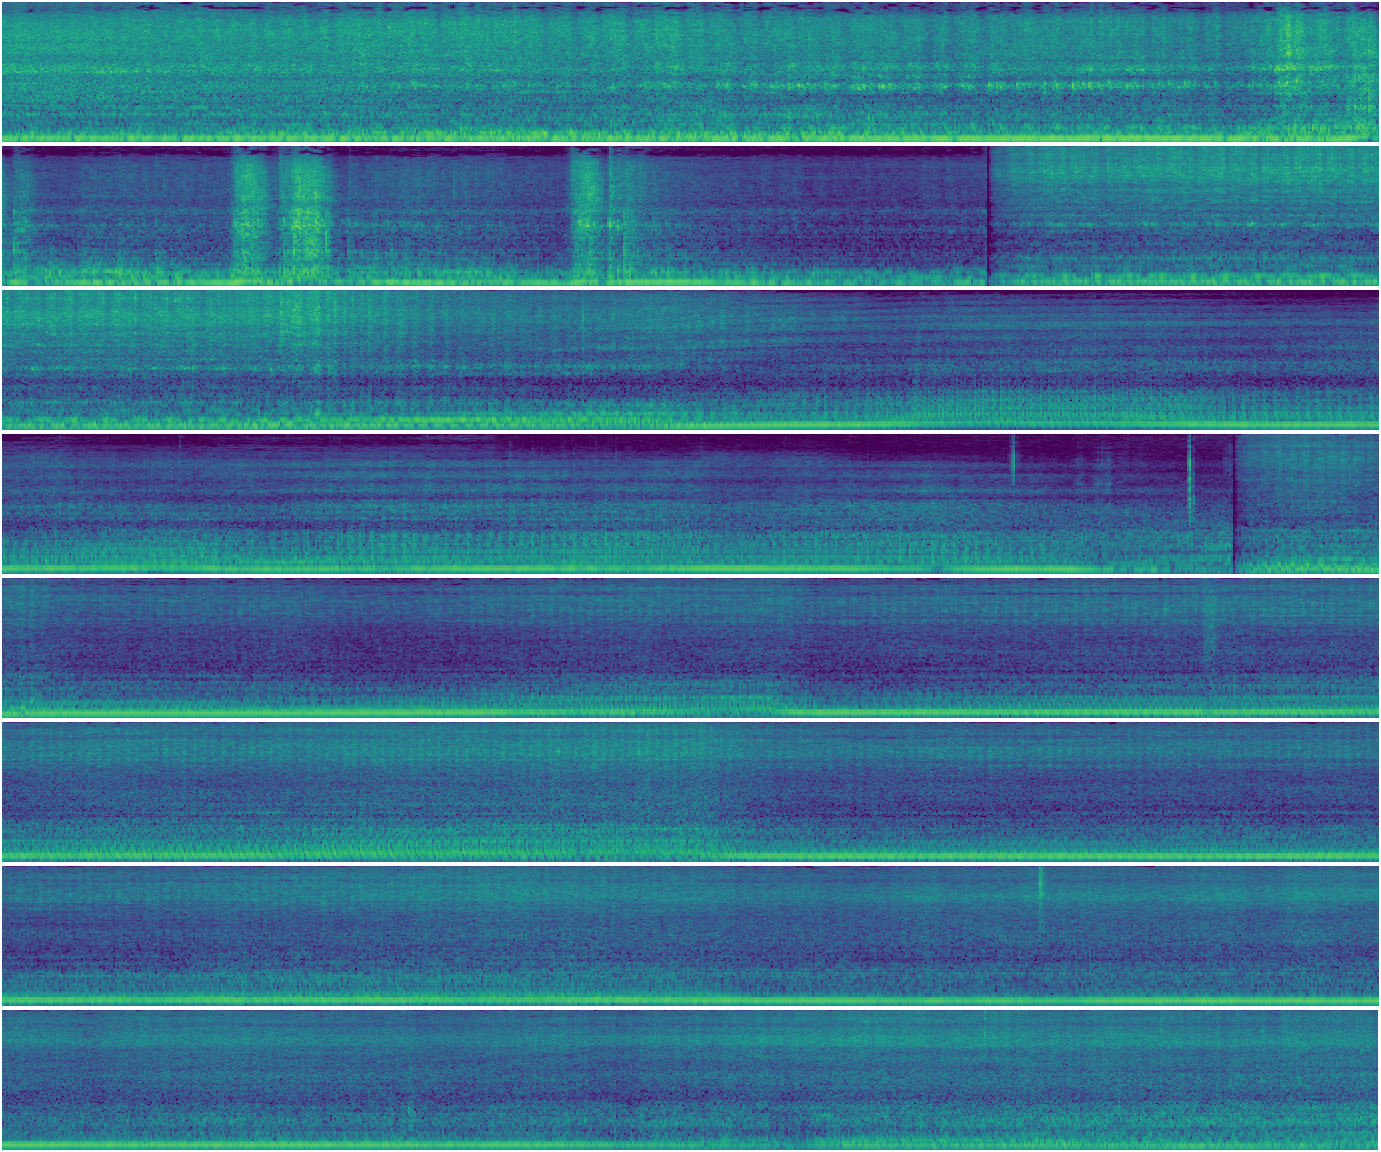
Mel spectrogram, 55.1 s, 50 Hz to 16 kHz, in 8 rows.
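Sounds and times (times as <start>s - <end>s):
car engine accelerating and cruising: 0.0s - 55.0s.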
